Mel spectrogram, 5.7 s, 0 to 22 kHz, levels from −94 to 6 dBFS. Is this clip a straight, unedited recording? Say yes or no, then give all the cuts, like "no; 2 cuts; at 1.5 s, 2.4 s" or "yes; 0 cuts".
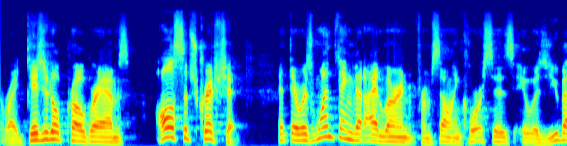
no; 1 cut; at 2.7 s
